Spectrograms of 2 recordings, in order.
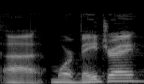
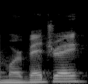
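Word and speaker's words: Mourvèdre: pronounce this, but it's Mourvedre or Mourvedre. I have no idea how to say that exactly, but it's Mourve with a little accent over it, Dre.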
